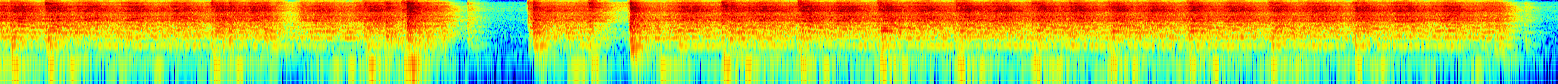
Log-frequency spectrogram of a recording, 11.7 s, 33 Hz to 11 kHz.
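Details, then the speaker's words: 1967 Ford Bronco, last ran 16 years ago, carbureted; uneven cranking that catches and stumbles with ragged irregular firing; owner suspects ignition timing out, rechecks firing order 1-3-7-2-6-5-4-8 and distributor rotation. "that didn't sound good dude let's check the fire and order on okay the fire and order is 1 372 6548"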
